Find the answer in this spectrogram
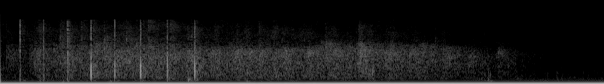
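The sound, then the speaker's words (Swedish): An audience applauds to thank a presentation, a dense wash of many hands clapping with a few sharp, distinct claps standing out at the start, holding steady for about six seconds with no one speaking. “Jag tycker vi börjar med att tacka den presentationen med en applåd.”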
